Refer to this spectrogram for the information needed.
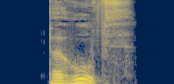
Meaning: genitive singular of Behuf
- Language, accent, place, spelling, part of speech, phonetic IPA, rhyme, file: German, Germany, Berlin, Behufs, noun, [bəˈhuːfs], -uːfs, De-Behufs.ogg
